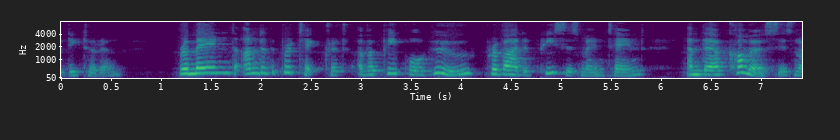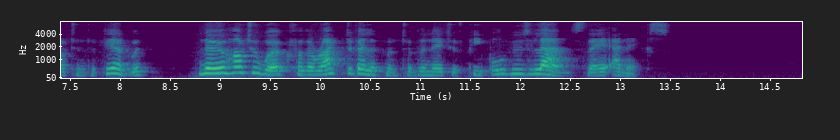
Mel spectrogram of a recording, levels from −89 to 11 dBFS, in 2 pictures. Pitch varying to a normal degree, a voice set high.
No: wide, 6.0 semitones; high, 235 Hz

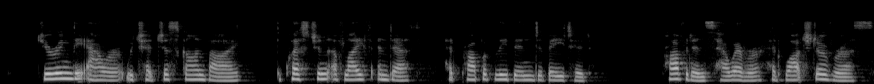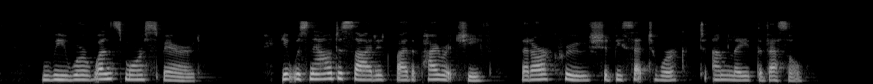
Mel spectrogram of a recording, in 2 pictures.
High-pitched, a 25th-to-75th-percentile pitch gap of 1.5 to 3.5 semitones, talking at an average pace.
Yes: high, 215 Hz; average, 3.2 semitones; average, 170 wpm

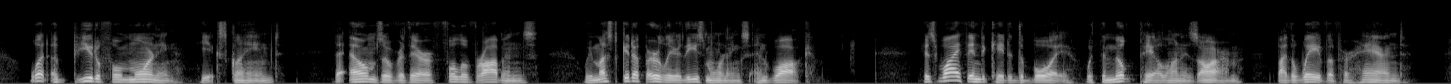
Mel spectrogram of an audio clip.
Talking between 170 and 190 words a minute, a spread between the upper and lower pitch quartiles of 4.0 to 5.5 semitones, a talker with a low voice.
Yes: average, 180 wpm; average, 4.7 semitones; low, 100 Hz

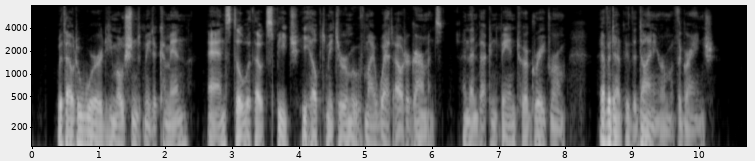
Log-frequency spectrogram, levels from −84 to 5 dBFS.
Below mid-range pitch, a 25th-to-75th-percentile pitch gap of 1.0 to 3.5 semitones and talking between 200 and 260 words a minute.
Yes: very low, 75 Hz; average, 3.0 semitones; fast, 205 wpm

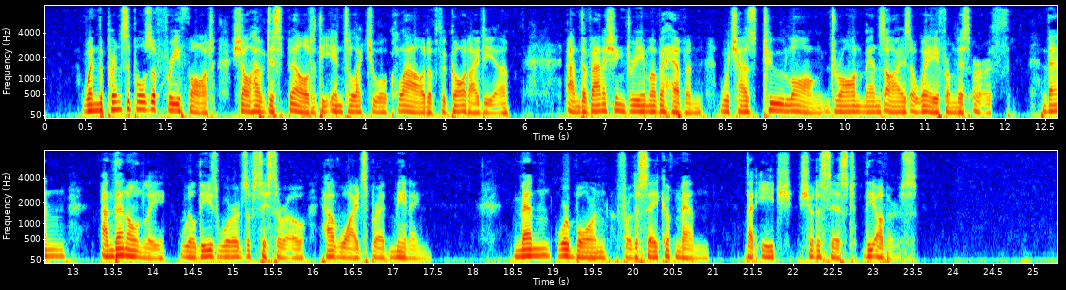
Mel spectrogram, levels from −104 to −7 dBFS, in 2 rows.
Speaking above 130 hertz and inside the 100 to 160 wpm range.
No: low, 110 Hz; average, 140 wpm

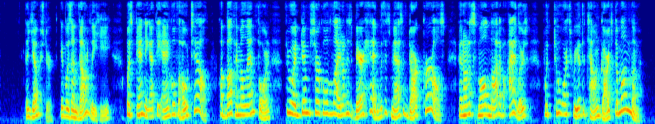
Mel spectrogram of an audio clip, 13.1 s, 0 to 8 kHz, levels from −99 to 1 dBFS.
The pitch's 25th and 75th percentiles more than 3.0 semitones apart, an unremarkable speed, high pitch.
No: wide, 5.5 semitones; fast, 235 wpm; high, 220 Hz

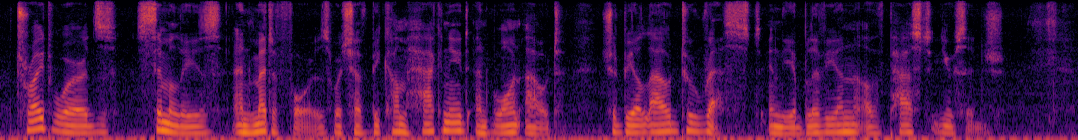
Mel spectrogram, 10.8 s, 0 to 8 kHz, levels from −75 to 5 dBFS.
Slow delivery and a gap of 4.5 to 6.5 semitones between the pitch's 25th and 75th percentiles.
No: slow, 130 wpm; average, 3.0 semitones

